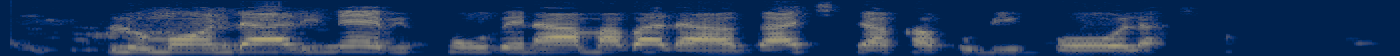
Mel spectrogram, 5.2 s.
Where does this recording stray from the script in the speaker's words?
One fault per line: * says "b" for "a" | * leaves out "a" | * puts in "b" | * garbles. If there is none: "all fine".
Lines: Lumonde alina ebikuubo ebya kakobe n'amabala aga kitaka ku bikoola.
* leaves out "ebya kakobe"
